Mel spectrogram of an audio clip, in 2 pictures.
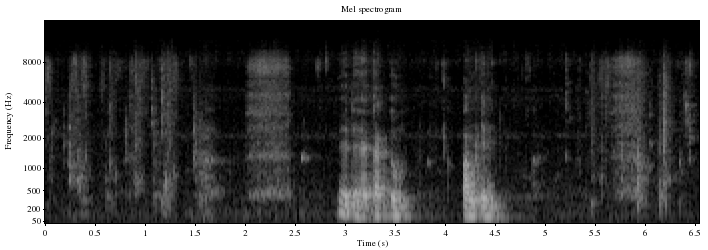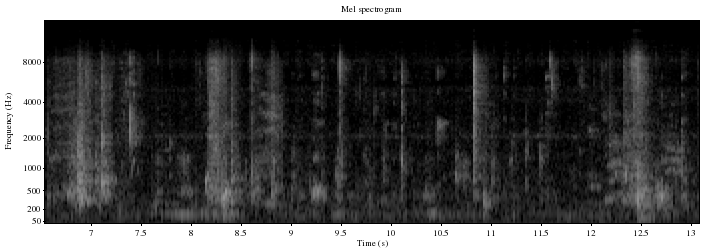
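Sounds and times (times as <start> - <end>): wet chewing and lip smacks: 0.0 - 1.6, 3.8 - 4.2, 4.8 - 12.1.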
